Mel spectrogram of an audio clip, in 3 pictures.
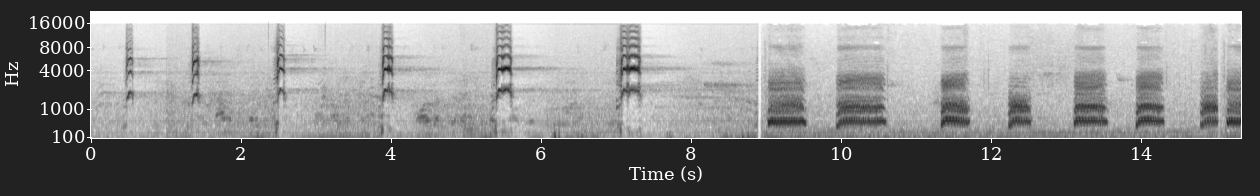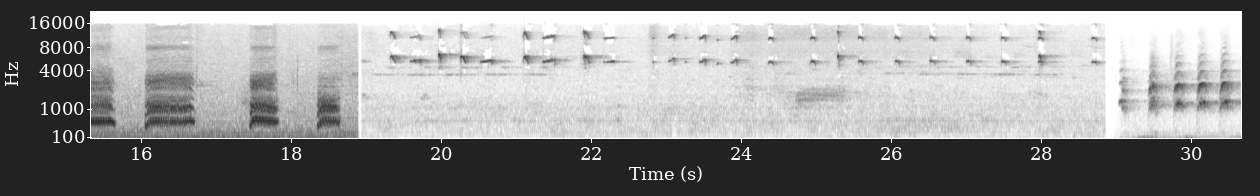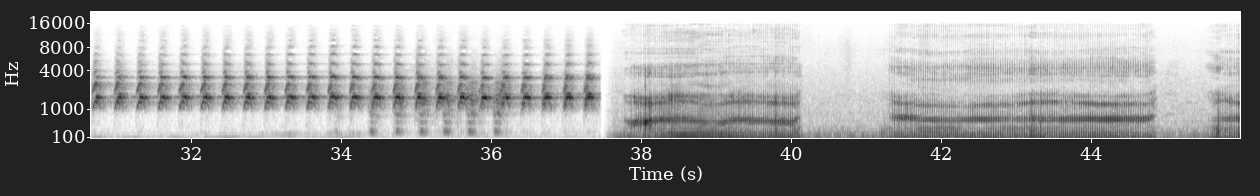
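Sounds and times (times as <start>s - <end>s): shrill bird calls: 0.0s - 4.6s, 5.4s - 6.2s, 7.0s - 10.7s, 17.4s - 37.6s
birds honking calls: 0.0s - 19.0s
bird high chirps: 0.2s - 6.3s, 7.0s - 8.9s, 18.4s - 37.5s.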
